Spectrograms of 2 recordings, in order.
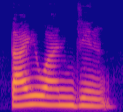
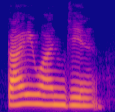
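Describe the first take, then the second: Both takes have the same delivery.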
